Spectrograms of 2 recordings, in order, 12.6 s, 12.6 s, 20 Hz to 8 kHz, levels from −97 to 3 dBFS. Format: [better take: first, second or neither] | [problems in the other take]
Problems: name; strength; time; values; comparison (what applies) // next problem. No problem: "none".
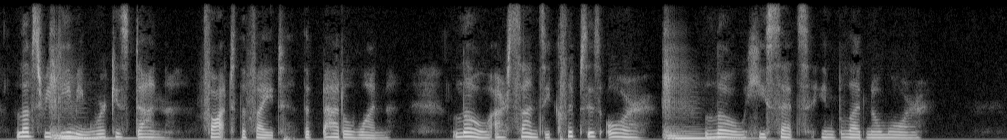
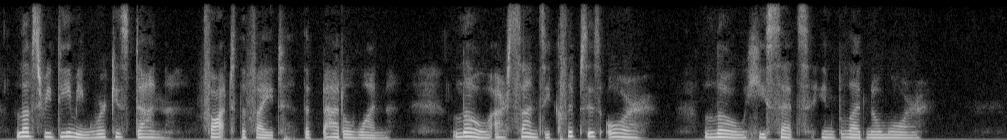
second | background sound (Guitar); 7 dB below the speech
